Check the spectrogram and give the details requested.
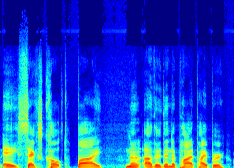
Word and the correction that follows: Pied Piper: or the Pied Piper, whatever he calls himself, R. Kelly. – The Pied Piper. – Pied Piper was right. You said it right.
